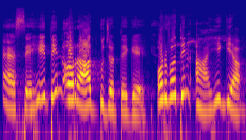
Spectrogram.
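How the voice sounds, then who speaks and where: A woman's voice: sits high, big pitch swings, unhurried, a bit bright. A woman narrating a children's cartoon story.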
